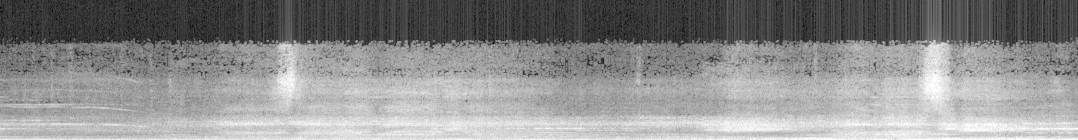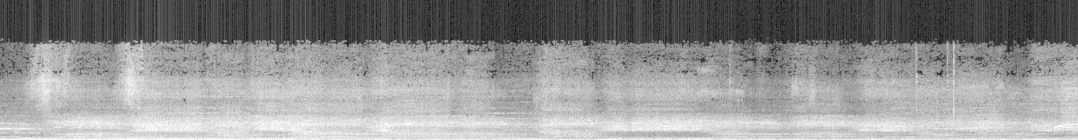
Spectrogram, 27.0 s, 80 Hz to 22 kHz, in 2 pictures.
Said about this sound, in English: That's the visiting crowd of Bulgarian soccer fans at a 2019 game at Wembley Stadium.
